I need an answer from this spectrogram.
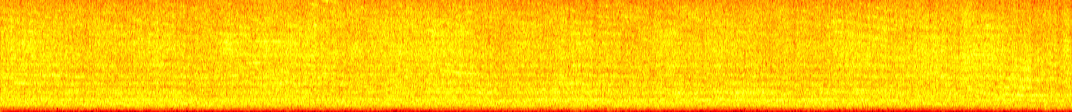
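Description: Container flat wagons of an intermodal freight train rolling past close by: a steady, even noise of steel wheels running on the rails.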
